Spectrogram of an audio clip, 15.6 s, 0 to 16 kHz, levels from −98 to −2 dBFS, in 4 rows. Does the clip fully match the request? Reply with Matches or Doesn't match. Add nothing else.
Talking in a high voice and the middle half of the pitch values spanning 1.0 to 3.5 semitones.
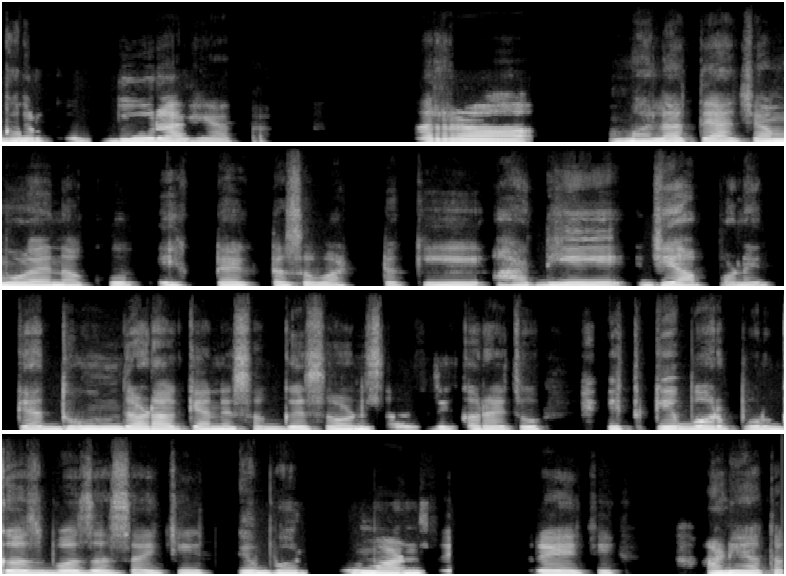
Matches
